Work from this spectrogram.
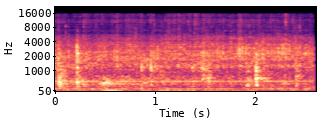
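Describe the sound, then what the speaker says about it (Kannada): Cooked rice being stir-fried for vegetable fried rice, a steady sizzle with scraping and stirring against the pan, close and even, a few small knocks of the utensil. "ಆ ಅನ್ನವನ್ನು ಇದಕ್ಕೇ ಹಾಕೋತಾ ಇದ್ದೀನಿ"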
